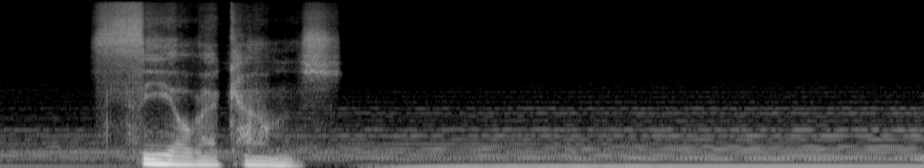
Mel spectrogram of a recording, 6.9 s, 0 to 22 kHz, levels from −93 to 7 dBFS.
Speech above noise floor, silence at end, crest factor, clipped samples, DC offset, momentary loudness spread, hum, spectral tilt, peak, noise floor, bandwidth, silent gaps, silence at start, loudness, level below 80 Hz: 30 dB; 0 s; 20 dB; under 0.1%; under 0.1%; 24 LU; none; -6.5 dB/octave; -2 dBFS; -46 dBFS; over 20 kHz; none; 0.75 s; -18 LUFS; -34 dBFS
